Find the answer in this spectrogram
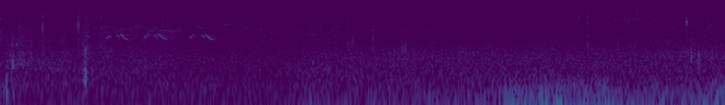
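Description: Outdoor woodland ambience: a small bird chirps a few short phrases about a second in, with a couple of light knocks near the start. A low rumble comes in about five seconds in.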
